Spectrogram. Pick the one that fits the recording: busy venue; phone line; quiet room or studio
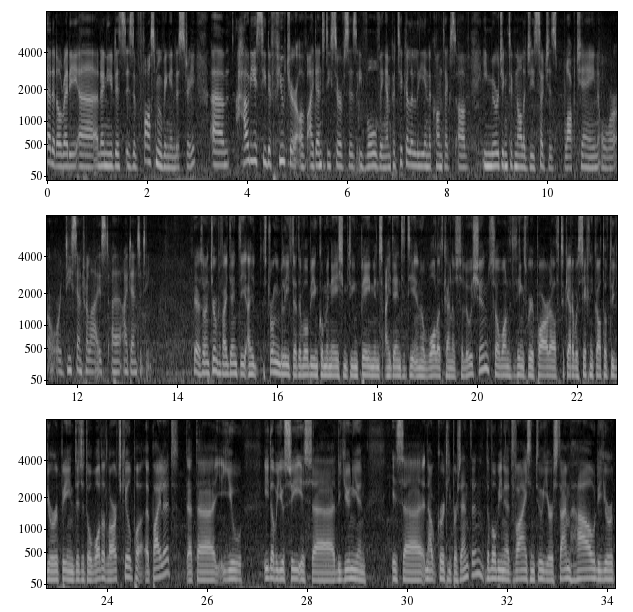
busy venue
